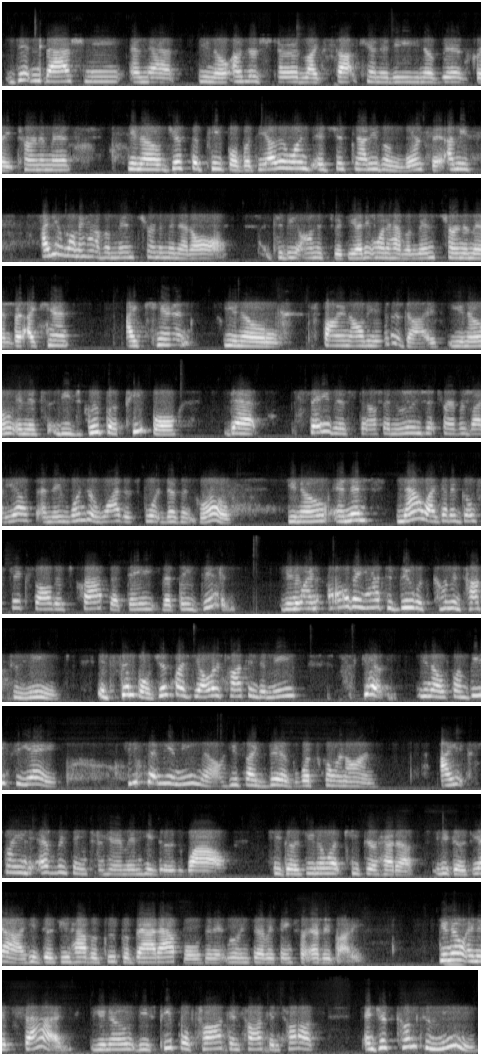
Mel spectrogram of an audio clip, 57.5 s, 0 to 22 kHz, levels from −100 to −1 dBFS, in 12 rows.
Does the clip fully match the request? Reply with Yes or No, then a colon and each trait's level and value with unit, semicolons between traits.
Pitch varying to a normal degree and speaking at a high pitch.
Yes: average, 4.2 semitones; high, 240 Hz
